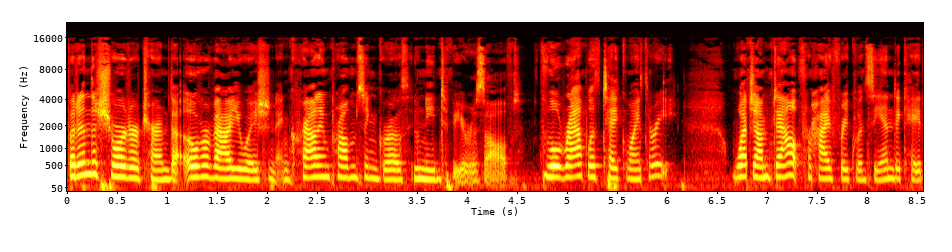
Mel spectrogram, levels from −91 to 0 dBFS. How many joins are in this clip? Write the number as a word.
six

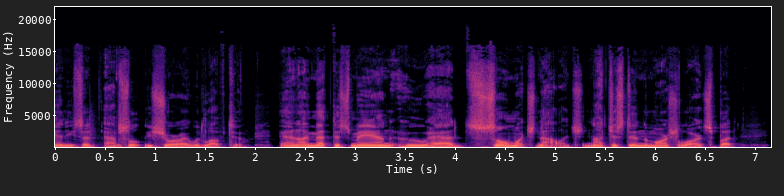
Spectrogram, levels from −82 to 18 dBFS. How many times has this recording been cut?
one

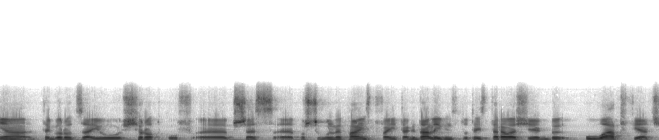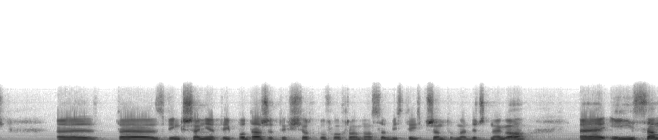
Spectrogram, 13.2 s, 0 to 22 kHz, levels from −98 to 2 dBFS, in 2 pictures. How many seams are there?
one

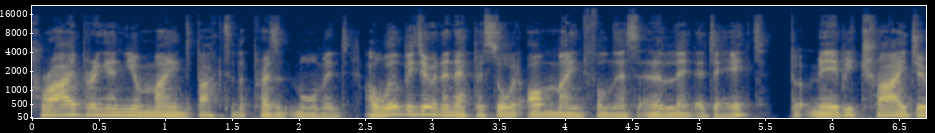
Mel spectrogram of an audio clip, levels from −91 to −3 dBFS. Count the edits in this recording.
one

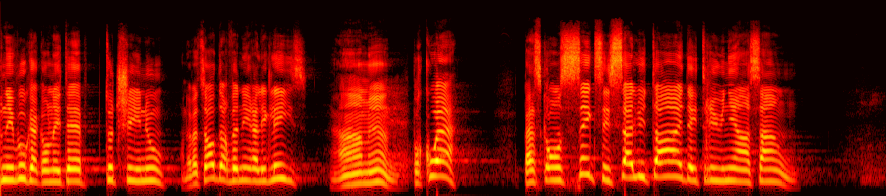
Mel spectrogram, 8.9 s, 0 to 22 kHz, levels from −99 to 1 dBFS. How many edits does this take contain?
one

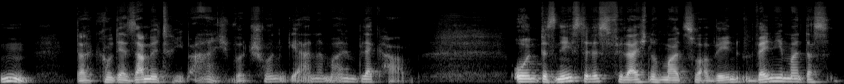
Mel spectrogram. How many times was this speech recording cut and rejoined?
zero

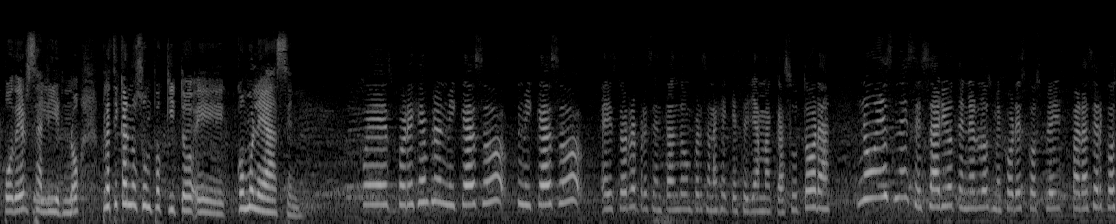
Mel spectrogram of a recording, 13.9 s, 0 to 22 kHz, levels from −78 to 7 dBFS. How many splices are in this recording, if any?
two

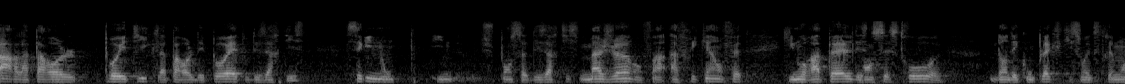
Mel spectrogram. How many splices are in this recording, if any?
three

